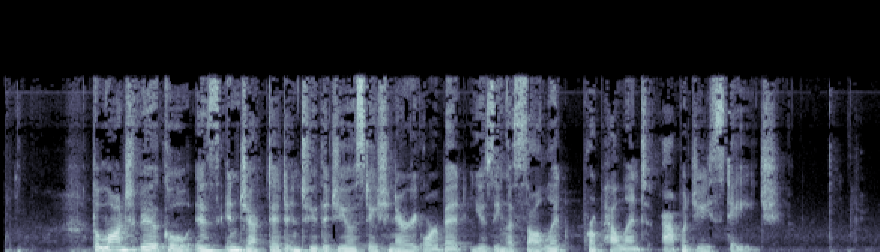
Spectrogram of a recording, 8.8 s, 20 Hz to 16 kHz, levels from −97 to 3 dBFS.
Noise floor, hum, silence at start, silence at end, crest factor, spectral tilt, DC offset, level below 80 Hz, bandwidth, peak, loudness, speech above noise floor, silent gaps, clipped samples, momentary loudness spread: -52 dBFS; none; 0.15 s; 1.05 s; 16 dB; -5 dB/octave; under 0.1%; -50 dBFS; 11.5 kHz; 0 dBFS; -16 LUFS; 36 dB; none; under 0.1%; 9 LU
